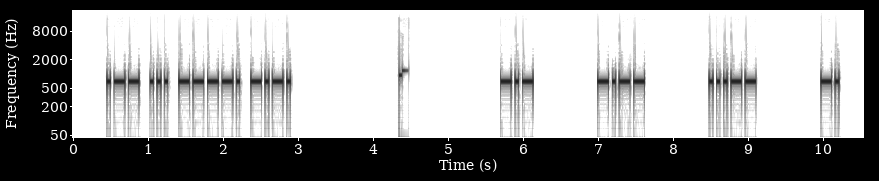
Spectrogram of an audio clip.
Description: Morse code, heard as a keyed tone, about 25 wpm, spaced as for 13 wpm, 700 Hz. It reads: WS9C KY3N
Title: USA Call Signs - 4 Characters - 6x Character Spacing - 25wpm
